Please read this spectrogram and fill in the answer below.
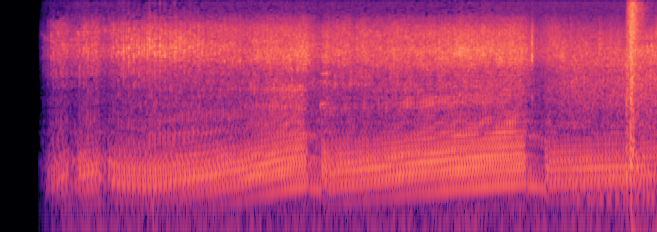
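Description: Motorcycle engine accelerating through the gears: its pitch climbs steadily and drops back at two gear changes, about four and about seven seconds in.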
